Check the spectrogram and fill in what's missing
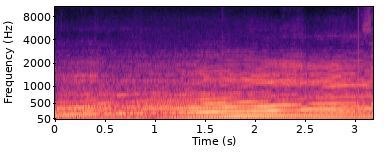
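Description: A car engine, briefly warmed after sitting in the cold, revs with a loud, close tonal drone that swells and holds steady before easing back, sustained throughout with no talk.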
